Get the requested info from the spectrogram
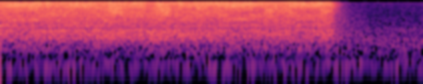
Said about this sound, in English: I'm gonna give it a nice even coating of the spray on both sides, and then a nice healthy dusting of the blackening spice. So here I go with the olive oil spray.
